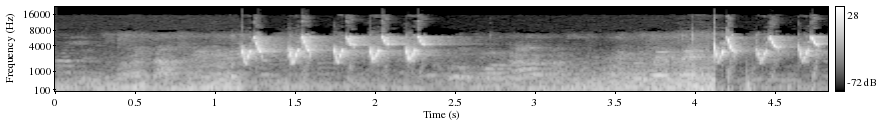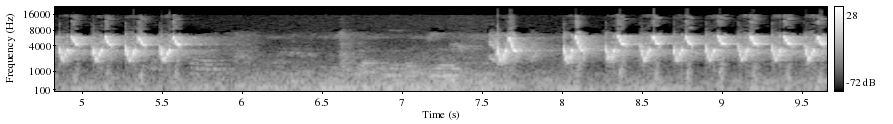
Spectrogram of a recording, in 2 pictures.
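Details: Ciblek (bar-winged prinia) song meant to prompt untrained birds to sing: three bursts of eight to ten high, sharp, rapidly repeated notes, separated by short pauses filled with low murmuring background noise.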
